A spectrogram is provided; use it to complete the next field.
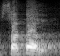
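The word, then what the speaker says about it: subtle: यदि बी के बाद टी हो। बी के बाद टी आता है दो। बी साइलेंट रहता है।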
